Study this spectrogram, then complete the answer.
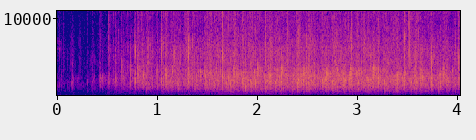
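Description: Crowd applause in the video game Batman: The Telltale Series swells in after a quiet start and holds steady, a dense wash of many hands clapping at moderate distance.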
